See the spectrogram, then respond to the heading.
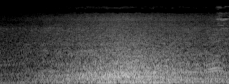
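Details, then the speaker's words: Hyundai H-100 / Grand Starex Euro 4 diesel, 154,000 mileage, after replacing two fuel injectors and a turbo cleaning (had heavy black smoke on acceleration): the engine revs up and settles back smoothly with no stumble or misfire. "Ayan sobrang tining na ng andar. Papakita ko sa inyo. Dalawang fuel injector yung pinalitan natin diyan mga bossing."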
